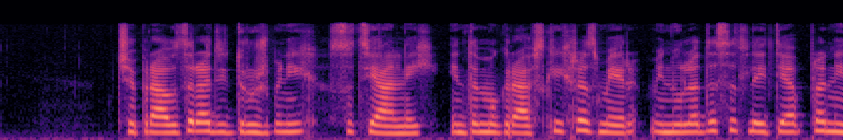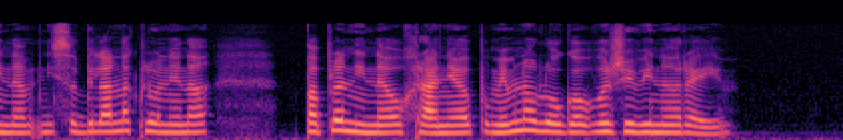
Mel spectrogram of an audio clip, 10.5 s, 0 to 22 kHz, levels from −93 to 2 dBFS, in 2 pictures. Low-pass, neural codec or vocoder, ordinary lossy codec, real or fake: 10.8 kHz; none; none; real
